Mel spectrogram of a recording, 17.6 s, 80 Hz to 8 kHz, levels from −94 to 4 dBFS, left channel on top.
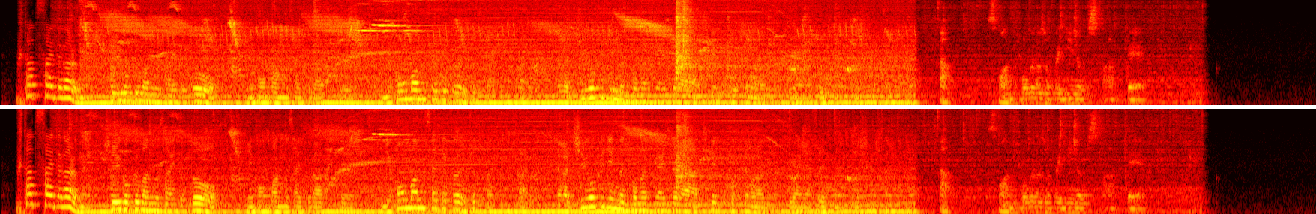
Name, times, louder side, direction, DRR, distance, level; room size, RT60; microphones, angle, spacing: voice 1, 0.3-2.9 3.3-4.7 5.1-7.1 7.4-12.0, right 2 dB, 70° right, 0.8 m, -28 dB
sound 1, 0.7-16.0, right 1 dB, 90° right, 2.1 m, -46 dB
sound 2, 1.0-12.2, left 3 dB, 50° left, 0.5 m, -26 dB
sound 3, 4.3-11.0, equal, 10° right, 0.8 m, -41 dB
voice 2, 13.2-15.3, left 2 dB, 25° left, 0.9 m, -37 dB
3.5 x 2.9 x 4.0 m
head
